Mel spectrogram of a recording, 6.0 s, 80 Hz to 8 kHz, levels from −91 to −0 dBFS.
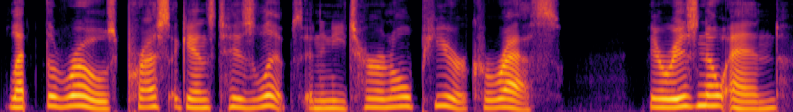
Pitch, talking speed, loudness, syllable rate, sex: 220 Hz, 160 wpm, -18 LUFS, 4.4 syllables/s, female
